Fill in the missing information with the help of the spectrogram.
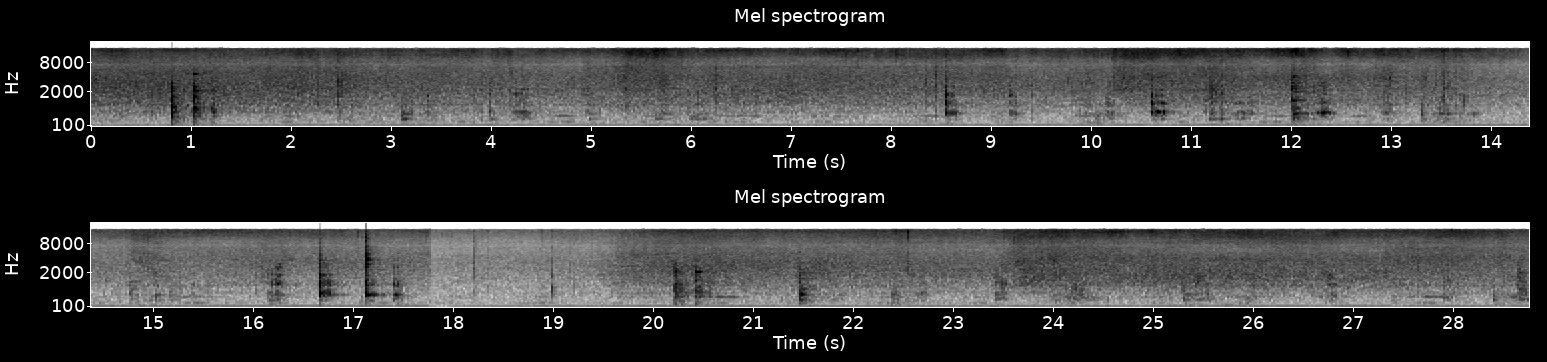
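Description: Ground beef in taco seasoning and freshly added water sizzling in a cast-iron skillet, while a metal spoon stirs and scrapes through it, clicking against the pan now and then. The sizzle drops off for a couple of seconds about two-thirds of the way through, then picks back up.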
